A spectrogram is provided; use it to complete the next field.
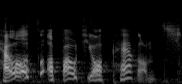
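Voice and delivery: very high, loud, put-on German accent. Retelling a therapy session, imitating the man asking about parents, in a German accent. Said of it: "with a German accent and a long beard goes".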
